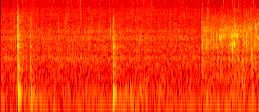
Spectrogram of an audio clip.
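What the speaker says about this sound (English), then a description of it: "We're gonna sear this on all sides." A herb-rolled lamb sears in a pool of hot butter with a low, steady sizzle. A few sharp clicks of a utensil touch the pan, and the frying grows brighter toward the end.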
